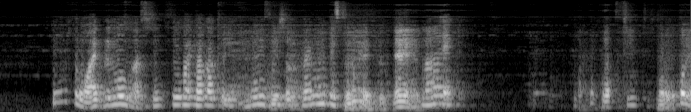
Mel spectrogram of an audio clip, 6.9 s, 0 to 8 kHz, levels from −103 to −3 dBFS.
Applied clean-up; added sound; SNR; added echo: neural mask model DeepFilterNet 3.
